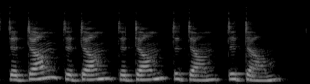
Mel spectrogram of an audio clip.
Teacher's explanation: the da's are unstressed syllables and the dums are stressed syllables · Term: iambic pentameter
